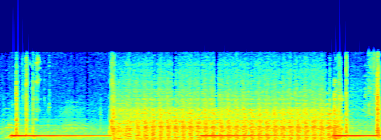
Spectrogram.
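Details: BMW cranks but won't start, door chime sounding: even starter cranking about five pulses a second, never catching; no fuel because the fuel pump relay (glove compartment area) failed, replacing it fixed it.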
